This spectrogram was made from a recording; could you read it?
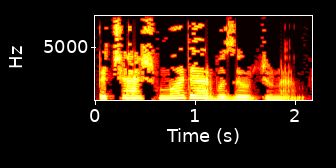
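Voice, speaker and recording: A man voicing an earnest young girl in a children's story, speaking softly and sincerely. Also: high-pitched, sing-song, vocal fry, dry recording, pitched above the performer's own voice, full character voice. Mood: eager. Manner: earnest, soft.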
